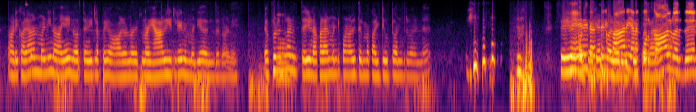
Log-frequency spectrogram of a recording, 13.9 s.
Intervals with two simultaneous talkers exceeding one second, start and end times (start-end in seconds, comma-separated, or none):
11.4-13.2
